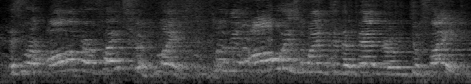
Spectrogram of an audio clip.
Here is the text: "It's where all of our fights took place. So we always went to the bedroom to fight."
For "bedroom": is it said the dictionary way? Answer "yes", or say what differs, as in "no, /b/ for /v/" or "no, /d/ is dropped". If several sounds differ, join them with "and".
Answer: yes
